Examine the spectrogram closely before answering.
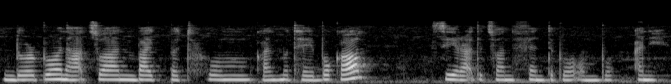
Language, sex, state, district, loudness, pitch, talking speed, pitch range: Mizo, female, Mizoram, Aizawl, -20 LUFS, 210 Hz, 195 wpm, 205-220 Hz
